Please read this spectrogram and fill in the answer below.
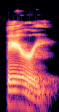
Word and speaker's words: bury: B air. Bear. R- bear. E. Berry. Berry. Berry like strawberry.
